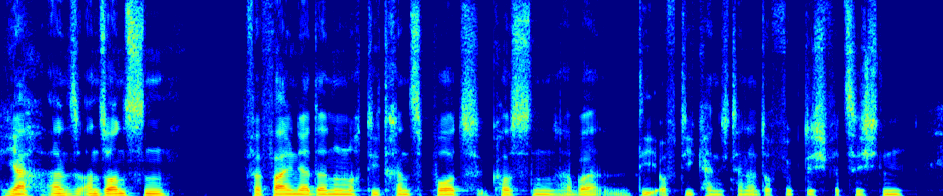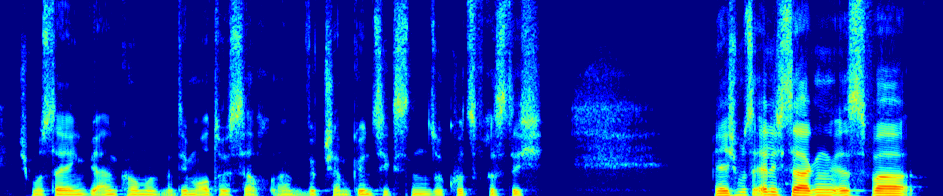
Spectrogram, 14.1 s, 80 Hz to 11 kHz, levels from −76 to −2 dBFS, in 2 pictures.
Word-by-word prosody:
Ja, 110 -1 +5 0.2
an 120 -1 +1
ansonsten 120 0 +2 0.5
verfallen 110 0 +2
ja 105 - +3
dann 105 +1 +1
nur 105 - +1
noch 100 -1 -2
die 100 0 -7
Transportkosten, 100 0 -2
aber 95 -2 -3 0.3
die - - -4
auf - - -7
die 100 - -8
kann 105 - -7
ich 95 - -9
dann 100 0 -7
halt 95 - -7
auch - - -10
wirklich - - -6
verzichten. 100 0 -4 0.4
Ich - - -15
muss 105 -1 -3
da 105 - +2
irgendwie 100 +1 -1
ankommen 100 0 -2
und 100 - -5
mit - - -9
dem 100 -2 -2
Auto 95 +2 -2
ist 95 - -2
auch, - - -6
ähm, - - -8
wirklich - - -4
am - - -5
günstigsten, 110 +1 -3
so 110 0 -5
kurzfristig. 115 -1 -4 1.3
Ja, 130 - +5
ich 130 +3 +3
muss 160 - -1
ehrlich 170 -1 +4
sagen, 145 +2 +8
es 135 0 +3
war, 130 -2 +7
105 Hz, 190 wpm, -26 LUFS, 100-120 Hz, 1.3 s, sagen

